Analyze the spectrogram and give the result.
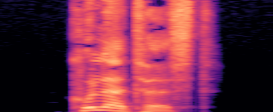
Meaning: inflection of kullern: 1. second-person singular preterite 2. second-person singular subjunctive II
- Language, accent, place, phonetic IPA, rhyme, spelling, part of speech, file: German, Germany, Berlin, [ˈkʊlɐtəst], -ʊlɐtəst, kullertest, verb, De-kullertest.ogg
